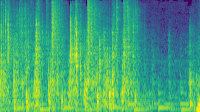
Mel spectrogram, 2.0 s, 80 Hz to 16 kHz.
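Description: Something loose rattling inside the plastic case of a Burdick Eclipse 850 electrocardiogram machine as it is tipped in the hands: a quick run of small clicks and clatters that thins out after about a second. It is a sound the machine shouldn't make, a sign of a part come loose inside.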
